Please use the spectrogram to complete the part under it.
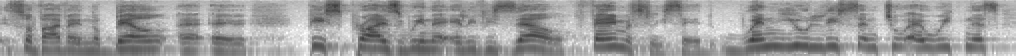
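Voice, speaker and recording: A woman with a fairly high voice speaks slowly at a public event. Her pitch rises and falls a great deal as she delivers her earnest, measured talk, pausing between phrases.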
